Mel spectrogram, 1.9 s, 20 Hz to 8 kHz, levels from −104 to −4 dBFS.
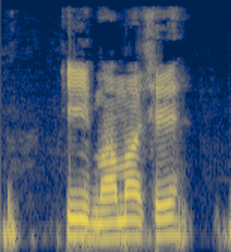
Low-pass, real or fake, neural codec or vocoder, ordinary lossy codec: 7.2 kHz; real; none; AAC, 48 kbps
